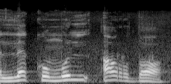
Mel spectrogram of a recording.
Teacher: لکم الارض، لکم میں میم پر پیش ہوگا، اسے الارض کی لام ساکن کے ساتھ ملائیں گے، درمیان میں سے الف یعنی حمزہ کو حذف کیا جائے گا۔ ارض میں را ساکن ما قبل حمزہ پر زبر ہے، را ساکن کو پر کر کے پڑھا جائے گا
